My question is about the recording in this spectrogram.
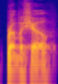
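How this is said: The name is pronounced the English way. "coworkers who anglicize their French names"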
